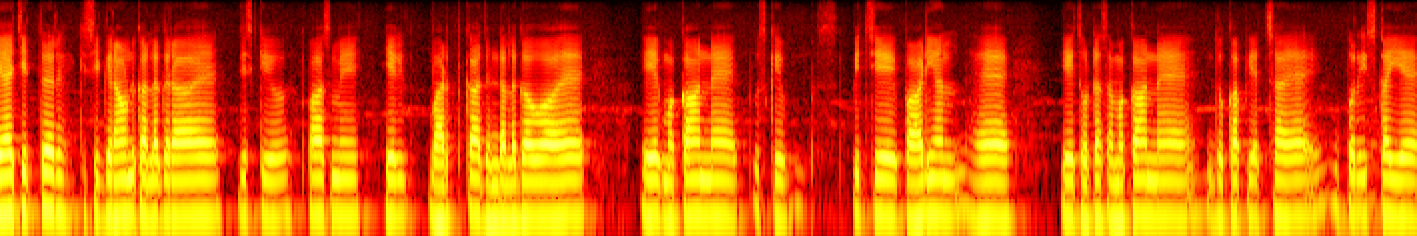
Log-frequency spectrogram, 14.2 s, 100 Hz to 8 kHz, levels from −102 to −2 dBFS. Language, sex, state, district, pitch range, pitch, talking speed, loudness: Marwari, male, Rajasthan, Nagaur, 140-150 Hz, 145 Hz, 155 wpm, -25 LUFS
